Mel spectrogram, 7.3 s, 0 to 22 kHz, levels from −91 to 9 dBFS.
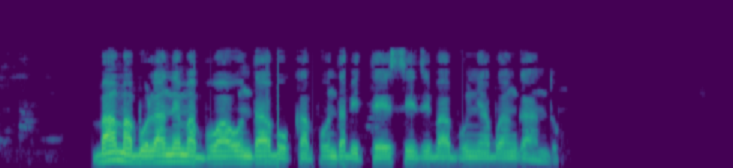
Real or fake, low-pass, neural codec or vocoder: real; 7.2 kHz; none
